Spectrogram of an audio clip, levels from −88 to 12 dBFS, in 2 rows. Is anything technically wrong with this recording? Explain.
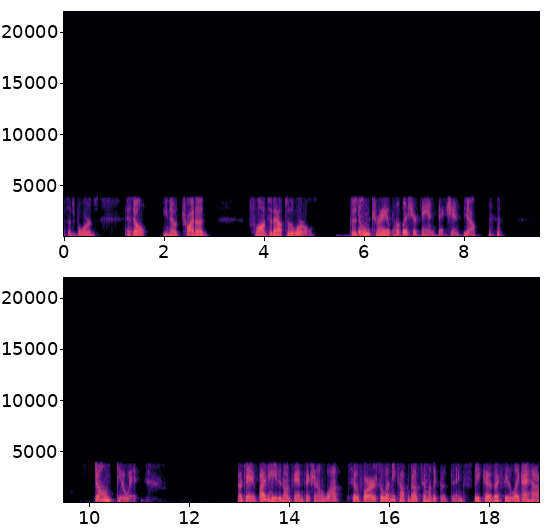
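Yes. VoIP packet loss concealed by the speech codec occurs at 1.29–1.38 s, just before "don't you know try", and at 5.49–5.54 s, after "out to the world". The decoder fills the missing audio by extending its last pitch and spectral shape with falling gain, so the speech briefly smears into a buzzy tone or coloured noise that fades. The first gap is about 60 ms, which fits three lost 20 ms frames. The second fits a single lost frame.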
